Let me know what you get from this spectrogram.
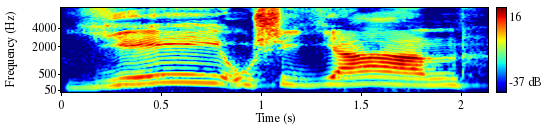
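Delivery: high, drawn-out "yay"; excited cheer. Real, not acted. Gamer greeting the ocean in the game, gleeful high cheer.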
